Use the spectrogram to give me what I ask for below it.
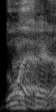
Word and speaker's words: Guerra: I'm getting the, she's understanding the full, like, even the way I pronounce it, slightly Americanized, but. – Oh, okay. That's funny. Guerra. – Guerra, that's right.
